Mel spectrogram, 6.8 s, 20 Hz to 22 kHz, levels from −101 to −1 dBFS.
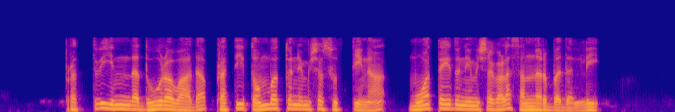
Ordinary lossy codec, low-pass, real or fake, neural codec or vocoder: none; 5.4 kHz; fake; codec, 16 kHz, 2 kbps, X-Codec, WavLM features, trained on Multilingual LibriSpeech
